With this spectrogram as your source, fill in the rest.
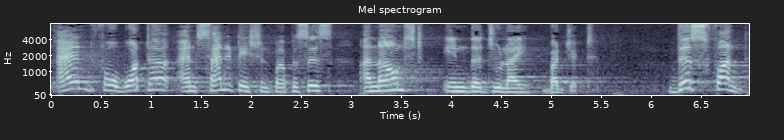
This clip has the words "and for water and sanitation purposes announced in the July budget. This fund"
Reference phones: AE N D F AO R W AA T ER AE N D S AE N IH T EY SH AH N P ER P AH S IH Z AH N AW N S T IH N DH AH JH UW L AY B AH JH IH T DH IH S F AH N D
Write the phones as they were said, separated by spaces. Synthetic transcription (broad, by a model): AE N D F AO R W AA T ER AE N D S AE N IH T EY SH AH N P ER P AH S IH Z AH N AW N S T IH N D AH JH UW L AY B AH JH IH T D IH S F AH N D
